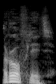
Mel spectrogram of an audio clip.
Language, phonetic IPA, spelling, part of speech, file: Russian, [ˈroflʲɪtʲ], рофлить, verb, Ru-рофлить.ogg
- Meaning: 1. to joke, to jest 2. to laugh 3. to laugh at (над кем, над чем) 4. to laugh because (с кого, с чего) 5. to mock, to deride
